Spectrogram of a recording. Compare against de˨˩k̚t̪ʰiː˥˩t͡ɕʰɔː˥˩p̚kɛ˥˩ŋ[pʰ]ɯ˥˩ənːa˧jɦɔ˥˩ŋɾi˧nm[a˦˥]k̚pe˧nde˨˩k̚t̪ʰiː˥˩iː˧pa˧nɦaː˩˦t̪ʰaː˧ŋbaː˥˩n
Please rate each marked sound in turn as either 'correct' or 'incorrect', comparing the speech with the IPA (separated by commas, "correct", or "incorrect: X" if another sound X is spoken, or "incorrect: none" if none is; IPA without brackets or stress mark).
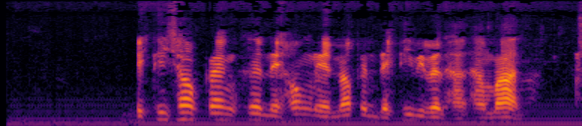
incorrect: kʰ, correct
